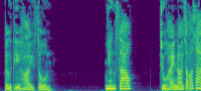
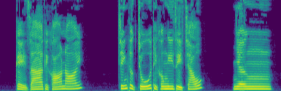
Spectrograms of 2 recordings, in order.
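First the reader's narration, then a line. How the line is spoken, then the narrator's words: Smiling. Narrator (Vietnamese): Tế Ban mỉm cười mà nói rằng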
